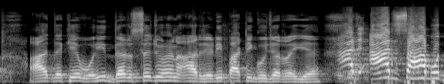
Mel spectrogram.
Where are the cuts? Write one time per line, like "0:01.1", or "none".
0:03.4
